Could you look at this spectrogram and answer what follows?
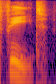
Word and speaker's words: fete: In the same way, lawn fete, without the circumflex accent and commonly pronounced feet, has elbowed out the English garden party.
